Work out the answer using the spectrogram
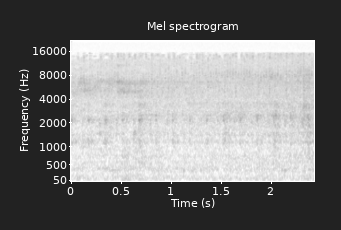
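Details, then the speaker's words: Hyundai Veracruz returned a month after coil, spark plug and one intake gasket replacement with system-too-lean code; brake cleaner sprayed at intake gasket on cylinders 1–3 side: lumpy idle with dropouts, cylinder 2 misfiring heavily, intake gasket vacuum leak. "number two is misfiring a lot here number three not so but number two it's firing a lot when I introduced this brake cleaner into the inake right there's a lot of misfire there"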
